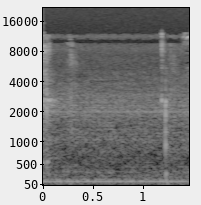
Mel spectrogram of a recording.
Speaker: all the way back two beeps and then neutral there going to be a series of [Music] beeps there you go the ESC is programmed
